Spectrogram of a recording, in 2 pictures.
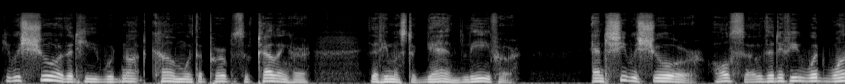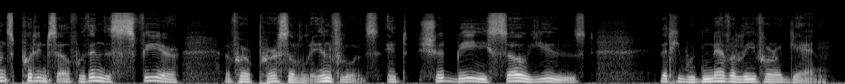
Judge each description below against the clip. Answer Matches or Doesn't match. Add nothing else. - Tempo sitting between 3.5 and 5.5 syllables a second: Matches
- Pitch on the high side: Doesn't match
